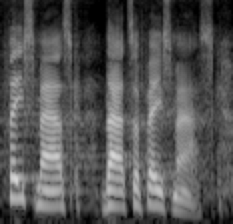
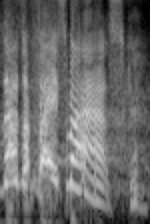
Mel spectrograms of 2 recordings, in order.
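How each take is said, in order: First: It is said in a calm, mild tone. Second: It is said in a loud, angry tone. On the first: The speaker calls it wrong. "in this very tone" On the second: The speaker calls it right. "I said it differently than that. There may or may not have been a vein busting out"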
